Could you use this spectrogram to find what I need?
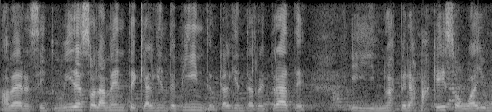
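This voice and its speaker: A woman speaks with fairly low pitch and fairly even intonation. Audible room echo and noticeable background noise are present. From Argentina. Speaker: writer and workshop leader. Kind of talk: interview at a book fair. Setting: live radio booth at a book fair.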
